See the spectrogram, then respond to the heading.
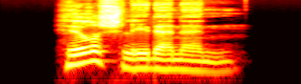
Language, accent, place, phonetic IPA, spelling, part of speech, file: German, Germany, Berlin, [ˈhɪʁʃˌleːdɐnən], hirschledernen, adjective, De-hirschledernen.ogg
- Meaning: inflection of hirschledern: 1. strong genitive masculine/neuter singular 2. weak/mixed genitive/dative all-gender singular 3. strong/weak/mixed accusative masculine singular 4. strong dative plural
